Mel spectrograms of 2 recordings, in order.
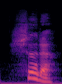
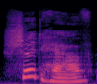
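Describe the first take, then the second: First: 'Have' shrinks to a short 'a' sound. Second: Both words are said fully and clearly. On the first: "is often pronounced shoulda"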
